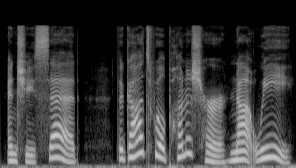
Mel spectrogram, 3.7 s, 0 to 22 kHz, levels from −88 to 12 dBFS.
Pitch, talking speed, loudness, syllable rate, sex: 215 Hz, 160 wpm, -16 LUFS, 3.6 syllables/s, female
